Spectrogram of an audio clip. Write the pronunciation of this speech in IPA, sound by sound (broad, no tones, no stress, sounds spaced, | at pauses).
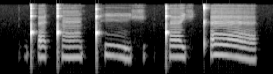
ǃʼ ɛ ǃ ɛ̃ː ǃʰ iː ç | ǃ ɛː ç kʼ ɛː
